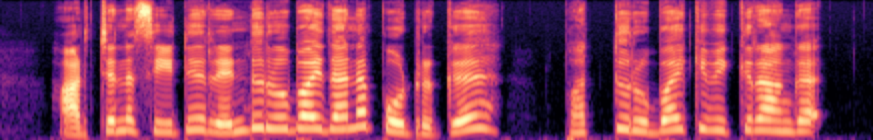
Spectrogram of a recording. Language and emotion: Tamil, disgusted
